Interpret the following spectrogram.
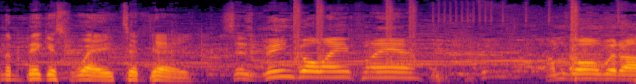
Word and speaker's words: Mingo: You say B-I-N-G-O. I said it's like that. Okay. It rhymes with that.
